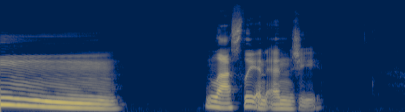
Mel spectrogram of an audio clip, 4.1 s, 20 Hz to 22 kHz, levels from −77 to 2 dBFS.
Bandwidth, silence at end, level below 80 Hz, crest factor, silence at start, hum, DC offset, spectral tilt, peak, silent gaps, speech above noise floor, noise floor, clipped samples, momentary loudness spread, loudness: 16 kHz; 0.9 s; -70 dBFS; 22 dB; 0 s; none; under 0.1%; -5.5 dB/octave; -2 dBFS; none; 51 dB; -75 dBFS; under 0.1%; 16 LU; -22 LUFS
